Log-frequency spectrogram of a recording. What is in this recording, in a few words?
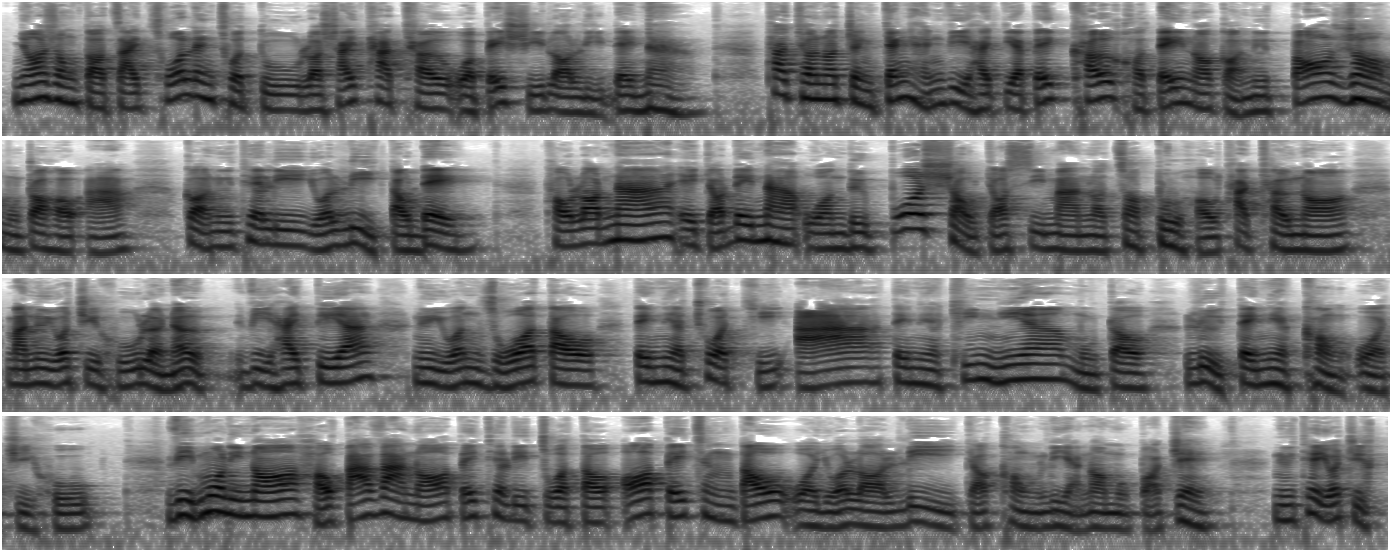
Hmong; Retention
